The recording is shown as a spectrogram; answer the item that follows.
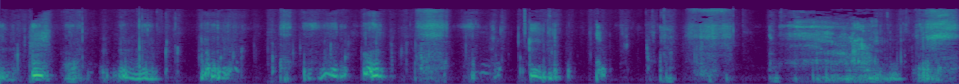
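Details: Pet pug making its constant goblin-like noises: a rapid series of short, rough grunting and snorting bursts with growly whines, uneven and closely spaced, indoors.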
